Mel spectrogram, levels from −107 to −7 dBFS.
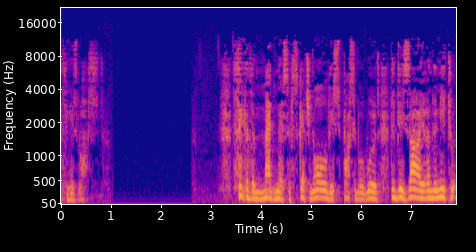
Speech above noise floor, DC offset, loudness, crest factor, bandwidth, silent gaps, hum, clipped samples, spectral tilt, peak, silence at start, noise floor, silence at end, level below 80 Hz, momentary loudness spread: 58 dB; under 0.1%; -32 LUFS; 18 dB; 12 kHz; none; 60 Hz at -65 dBFS; under 0.1%; -6 dB/octave; -16 dBFS; 0 s; -90 dBFS; 0 s; -70 dBFS; 17 LU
